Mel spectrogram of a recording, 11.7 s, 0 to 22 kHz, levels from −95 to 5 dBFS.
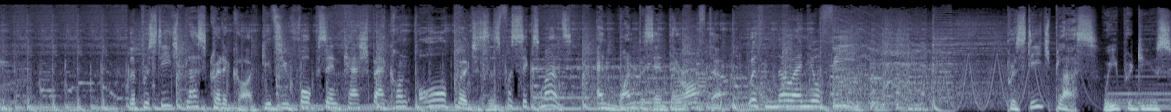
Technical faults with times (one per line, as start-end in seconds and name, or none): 3.94-4.83 scattered short gaps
